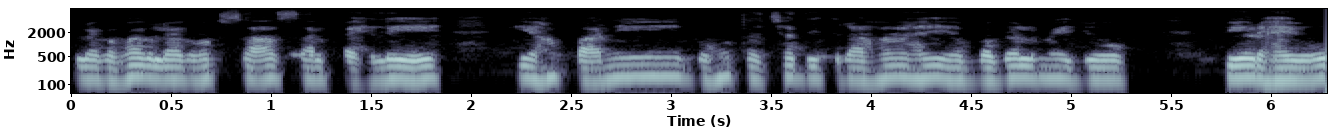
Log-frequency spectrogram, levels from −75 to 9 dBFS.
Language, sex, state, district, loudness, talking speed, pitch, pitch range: Hindi, male, Chhattisgarh, Balrampur, -18 LUFS, 160 wpm, 140 Hz, 135-150 Hz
